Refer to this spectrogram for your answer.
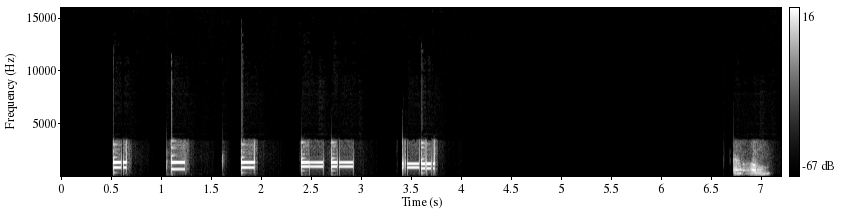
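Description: Six or seven clear telephone keypad DTMF tones beep in an uneven sequence as a subscriber PIN is entered on a conference call line, each a short two-pitch electronic tone, followed after a pause by a brief automated-sounding voice.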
